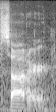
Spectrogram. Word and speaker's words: solder: and English pronunciation of solder. In the UK and British Isles, it's... solder? Solder. Solder. Yeah, which is how it's you pronounce the L. In America, it's solder, S-O-D-D-E-R, in pronunciation.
